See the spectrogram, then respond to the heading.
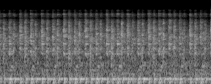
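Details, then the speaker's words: Porsche 912 at idle after botched shop work, heard at the tailpipe after the brand-new muffler: steady, even exhaust pulsing, real combustion sounding proper, unlike the high-pitched tick of suspected exhaust leaks at poorly fitted J-tubes/muffler gasket. "That's real combustion. That's after the muffler and it sounds proper. It's not like a high pitch turquoise like down here."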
